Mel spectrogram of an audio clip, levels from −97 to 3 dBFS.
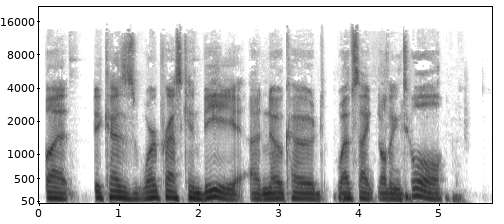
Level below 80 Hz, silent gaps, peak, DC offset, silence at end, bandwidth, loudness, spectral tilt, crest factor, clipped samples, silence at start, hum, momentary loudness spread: -44 dBFS; none; -4 dBFS; under 0.1%; 0.4 s; 13.5 kHz; -18 LUFS; -6 dB/octave; 14 dB; under 0.1%; 0.1 s; none; 7 LU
